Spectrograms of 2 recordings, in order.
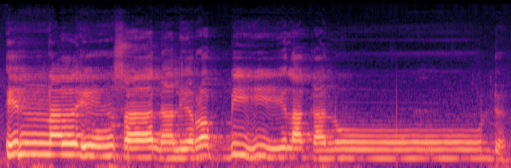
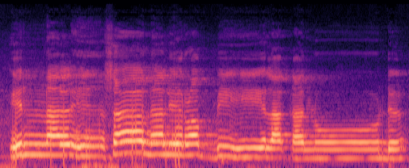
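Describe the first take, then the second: First: The final long vowel is held six beats. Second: The final long vowel is held four beats. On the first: "Enam harokat"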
